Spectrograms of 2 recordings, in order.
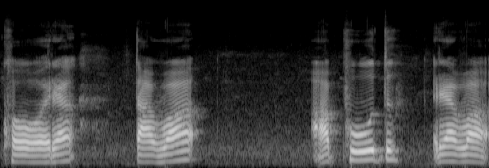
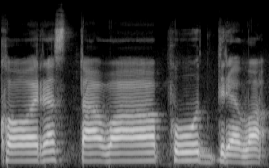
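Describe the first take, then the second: First: The words are said separately. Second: The words are merged into one.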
